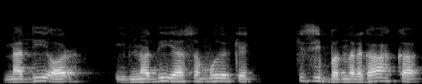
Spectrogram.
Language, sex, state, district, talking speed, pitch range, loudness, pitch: Hindi, male, Bihar, Gopalganj, 140 wpm, 130-150 Hz, -16 LUFS, 135 Hz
